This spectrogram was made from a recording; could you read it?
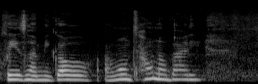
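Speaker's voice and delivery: pleading voice. Retelling own past words to him, retelling own pleading. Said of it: "I'm asking him".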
